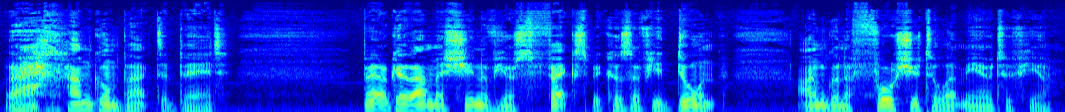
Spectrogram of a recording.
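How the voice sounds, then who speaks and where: A man's voice: lowish voice, moderate pace, a little mellow, dry recording, close to an everyday voice. A man voicing a frustrated, impatient trapped character in an audio story, pleading and demanding answers. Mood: angry defiant. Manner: exclamatory, demanding questioning.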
